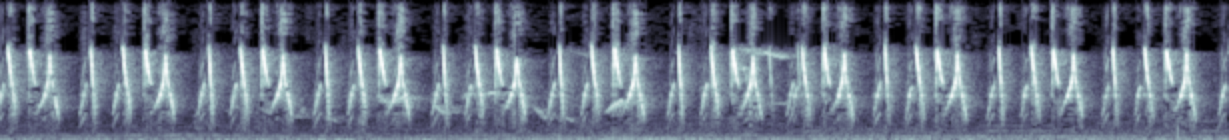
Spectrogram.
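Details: Bar-winged prinia singing actively, pouring out quick high-pitched chirping notes in tight bursts, steady and unbroken throughout.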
